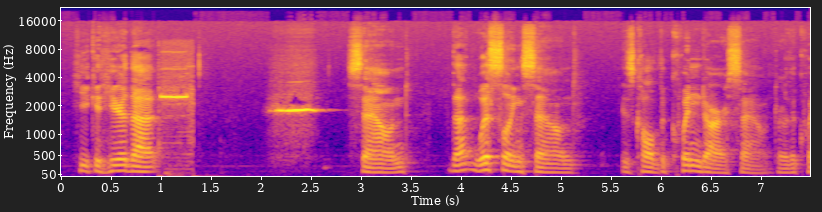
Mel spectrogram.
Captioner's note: Quindar tone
